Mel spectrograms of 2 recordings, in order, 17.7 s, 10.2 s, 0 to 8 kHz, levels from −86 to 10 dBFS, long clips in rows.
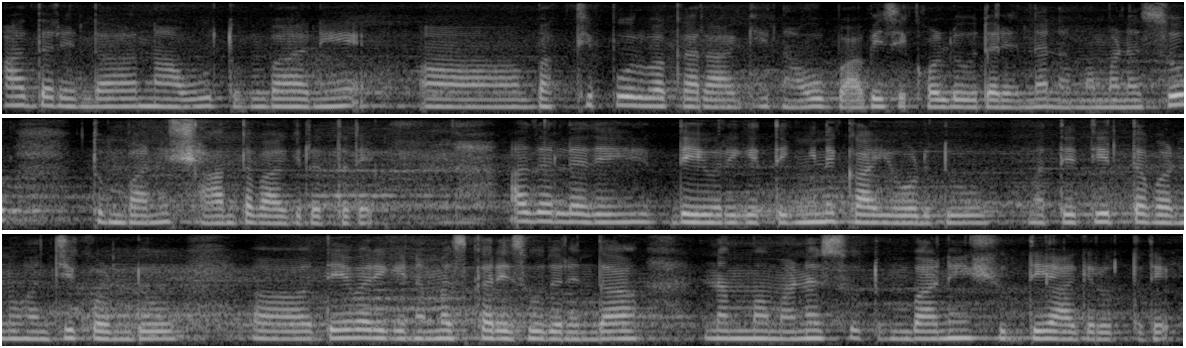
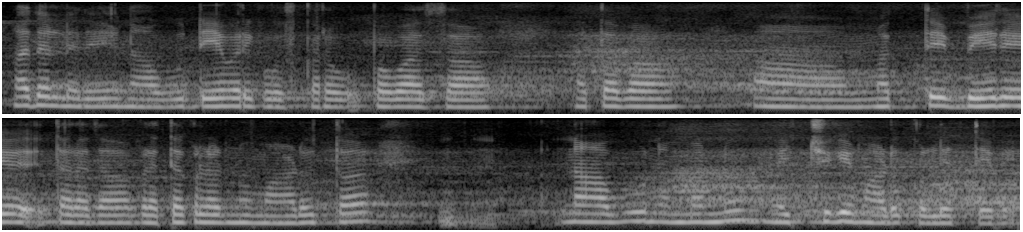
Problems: constant background noise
